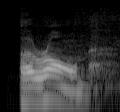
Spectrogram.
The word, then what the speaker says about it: aron: The word ark, I looked this up when I was studying it, is Aron. I'm not sure if I pronounced it right. It's A-R-O-N. Aron.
